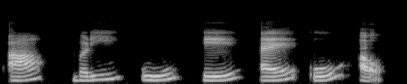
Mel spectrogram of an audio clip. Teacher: जिनके उच्चारण में लघु स्वर से दो गुना समय लगता है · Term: दीर्घ स्वर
